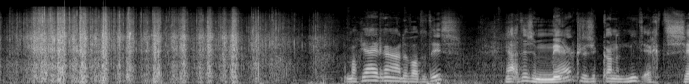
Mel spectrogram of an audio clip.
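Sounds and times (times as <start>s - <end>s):
bag of hat-shaped corn chips rustling: 0.0s - 3.7s
speech: 3.4s - 6.8s.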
